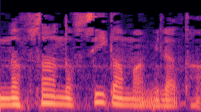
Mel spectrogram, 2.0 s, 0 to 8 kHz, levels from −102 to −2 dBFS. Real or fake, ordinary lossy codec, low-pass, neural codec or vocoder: real; MP3, 24 kbps; 7.2 kHz; none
